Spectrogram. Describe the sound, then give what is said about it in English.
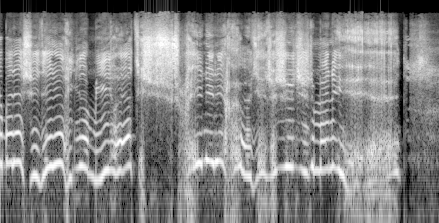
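A person mimics a squeaky, warbling, muffled voice that sounds like talking through water, with wavering pitch and garbled, bubbly syllables for several seconds. “they sound like they're underwater, breathing through a snorkel”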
